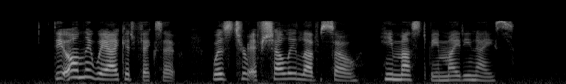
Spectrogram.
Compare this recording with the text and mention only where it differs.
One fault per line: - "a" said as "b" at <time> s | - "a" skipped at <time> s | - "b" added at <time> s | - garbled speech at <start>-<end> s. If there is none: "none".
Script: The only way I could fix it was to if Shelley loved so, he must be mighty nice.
none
